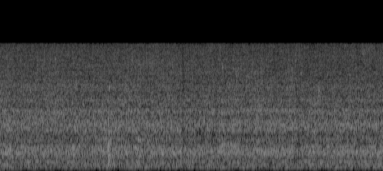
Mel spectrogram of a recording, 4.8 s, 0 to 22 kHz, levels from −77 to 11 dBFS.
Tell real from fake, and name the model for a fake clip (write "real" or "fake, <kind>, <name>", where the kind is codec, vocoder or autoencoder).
real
